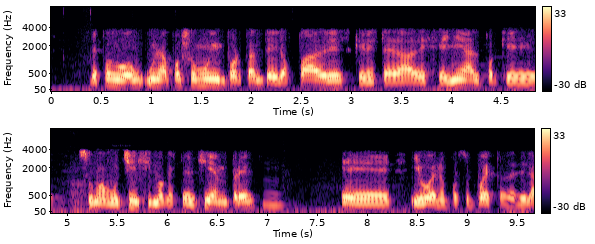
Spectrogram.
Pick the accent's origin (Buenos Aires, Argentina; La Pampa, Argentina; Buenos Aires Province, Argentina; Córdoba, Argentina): La Pampa, Argentina; Macachín; Yo como DT de mis chicas en mi pueblo, en Macachín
